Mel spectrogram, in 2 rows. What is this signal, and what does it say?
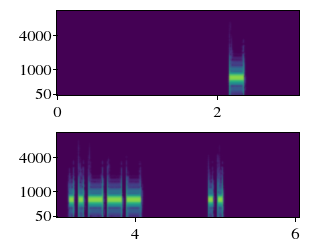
Morse code, heard as a keyed tone, about 20 wpm, 700 Hz. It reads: T 2 I
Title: 107 Lesson 18e - Letter m - Three Characters 20wpm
